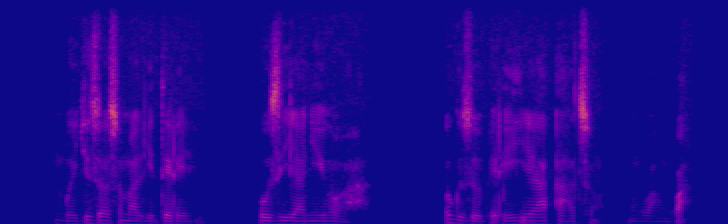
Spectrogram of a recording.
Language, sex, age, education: Igbo, male, 15-29, tertiary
